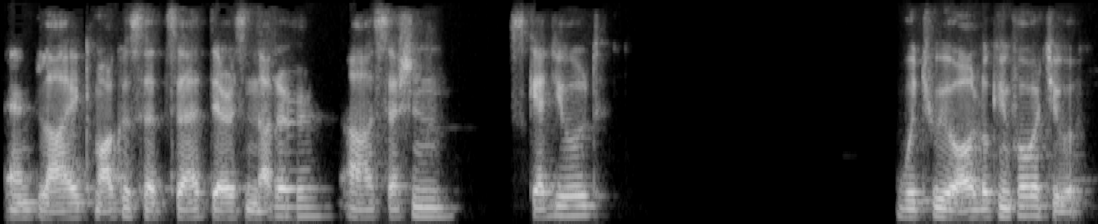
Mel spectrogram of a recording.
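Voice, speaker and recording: A man's voice: on the low side, fairly even intonation, a little slow, pauses often. A man moderating an online technical panel, politely thanking the presenters and steering the agenda. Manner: polite, wraps things up with thanks. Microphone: video call. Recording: slightly muffled call audio.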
